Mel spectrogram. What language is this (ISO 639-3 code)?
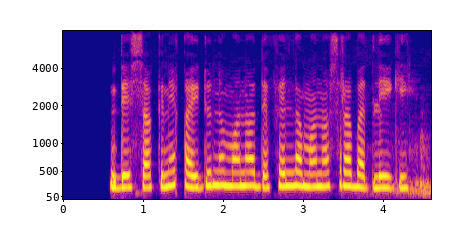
pus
